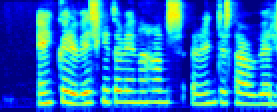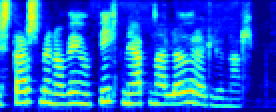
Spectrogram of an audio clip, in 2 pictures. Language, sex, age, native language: Icelandic, female, 13, Icelandic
